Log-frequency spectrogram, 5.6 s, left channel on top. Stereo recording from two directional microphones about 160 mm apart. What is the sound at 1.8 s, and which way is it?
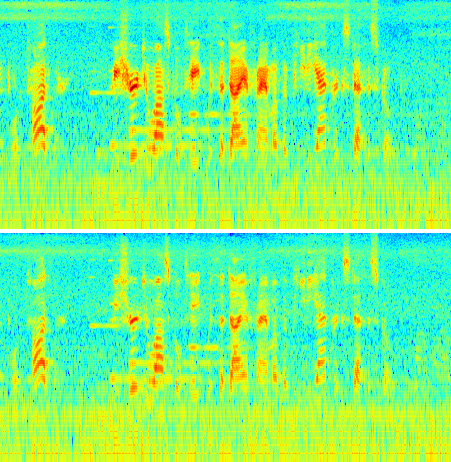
Speech, 5° right (ahead or behind).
